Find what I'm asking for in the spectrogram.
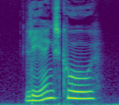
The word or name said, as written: læringskurve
